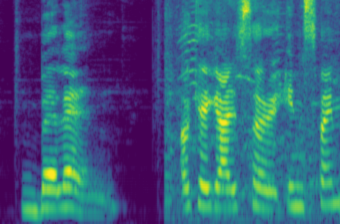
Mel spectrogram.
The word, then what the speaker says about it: Belén: No, don't get the pronunciation wrong or mistaken by something else. Belén.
